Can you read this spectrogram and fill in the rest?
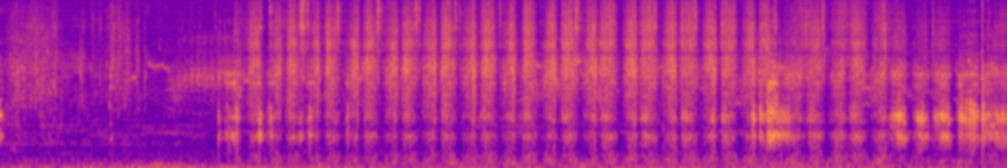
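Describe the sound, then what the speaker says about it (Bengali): Whole cumin seeds ground by hand on a grinding stone in a village kitchen, a rhythmic back-and-forth rasping scrape that starts after a short pause and continues steadily and close by, with faint birdsong behind it. "গোটা জিরা বেটে নেব।"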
